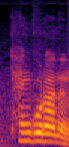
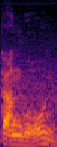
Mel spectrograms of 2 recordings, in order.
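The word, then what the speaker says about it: tango: 저 잘 몰랐었는데 그 탱고라는 음악 그리고 에버 탱고라는 음악이 클래식 고전 음악에서 이뭐 변주되는 형태인지 어 탱고 이제 고라고 해야 되겠죠 땅고 예보 땅고 어 탱고는 뭐 이제 영어식 발음이고 노예 고라고 이렇게 우리도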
